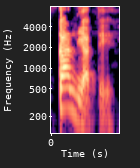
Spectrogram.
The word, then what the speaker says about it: cállate: So, the positive command of callarse is cállate with an accent on A. The first A carries an accent. Positive command of callarse is cállate with an accent on the first A.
